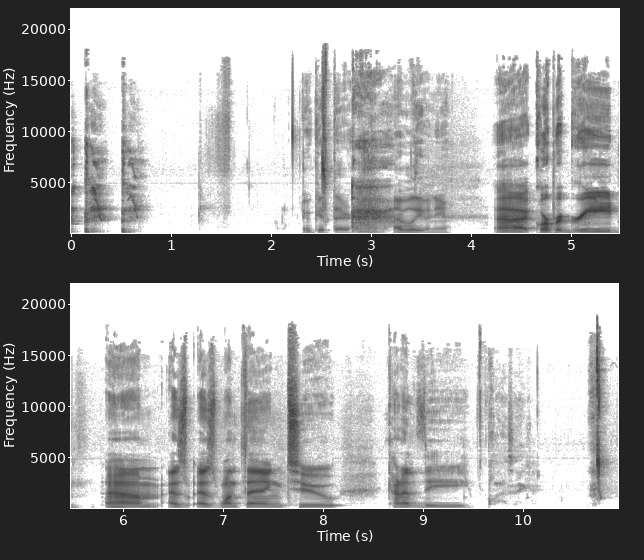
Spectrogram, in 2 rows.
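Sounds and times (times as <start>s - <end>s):
person coughing: 0.0s - 0.8s, 2.8s - 3.2s
speech: 2.3s - 9.6s.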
